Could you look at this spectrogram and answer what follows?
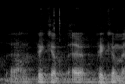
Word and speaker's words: picom: I think it's pronounced picom.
